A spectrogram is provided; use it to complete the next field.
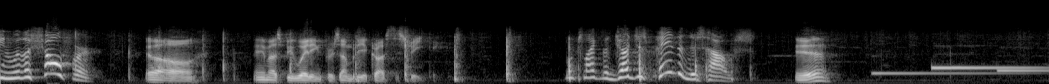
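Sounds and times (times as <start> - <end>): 
speech: 0.0 - 4.4, 5.6 - 8.4
doorbell chime: 8.7 - 10.4.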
